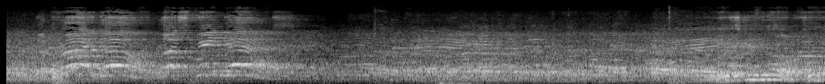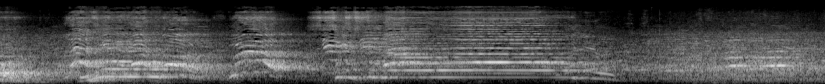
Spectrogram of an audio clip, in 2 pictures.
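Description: Pop music plays loudly through loudspeakers in a large hall.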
